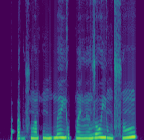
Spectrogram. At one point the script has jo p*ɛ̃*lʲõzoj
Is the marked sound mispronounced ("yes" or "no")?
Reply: no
